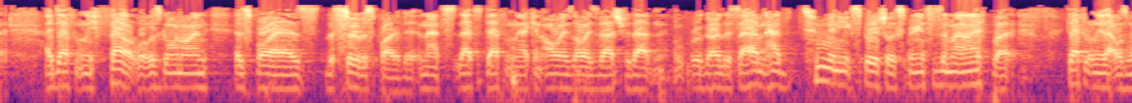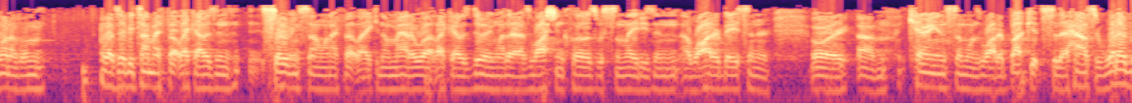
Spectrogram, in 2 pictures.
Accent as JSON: {"language": "English", "country": "Madagascar", "second_language": "English", "moved": "yes", "lives_now": "United States", "said": "Madagascar to Pennsylvania, and it was a pretty big change, to tell you the truth, for obvious reasons. I couldn't speak English, and it was really tough"}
